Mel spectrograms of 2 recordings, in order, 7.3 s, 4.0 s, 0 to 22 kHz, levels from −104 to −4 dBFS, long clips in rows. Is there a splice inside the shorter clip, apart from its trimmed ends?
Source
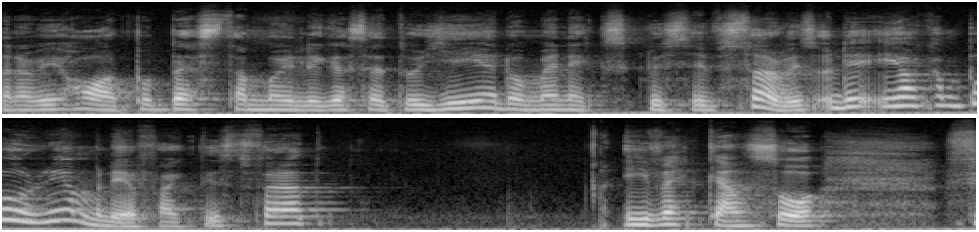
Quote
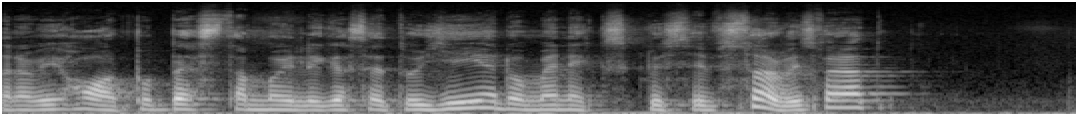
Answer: yes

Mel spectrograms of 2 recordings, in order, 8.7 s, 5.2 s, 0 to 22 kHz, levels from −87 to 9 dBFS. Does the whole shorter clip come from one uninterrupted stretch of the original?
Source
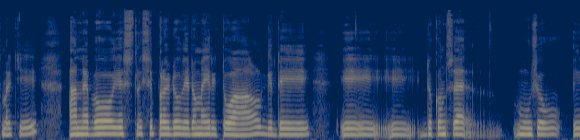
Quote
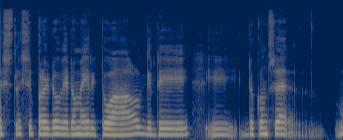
no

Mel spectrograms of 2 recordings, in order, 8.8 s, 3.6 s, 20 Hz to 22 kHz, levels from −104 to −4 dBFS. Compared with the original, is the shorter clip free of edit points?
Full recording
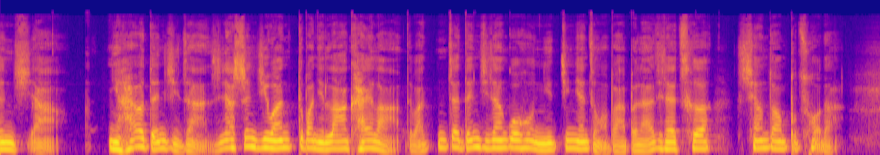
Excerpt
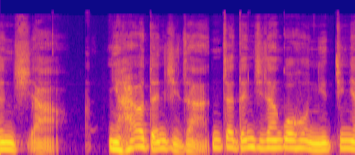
no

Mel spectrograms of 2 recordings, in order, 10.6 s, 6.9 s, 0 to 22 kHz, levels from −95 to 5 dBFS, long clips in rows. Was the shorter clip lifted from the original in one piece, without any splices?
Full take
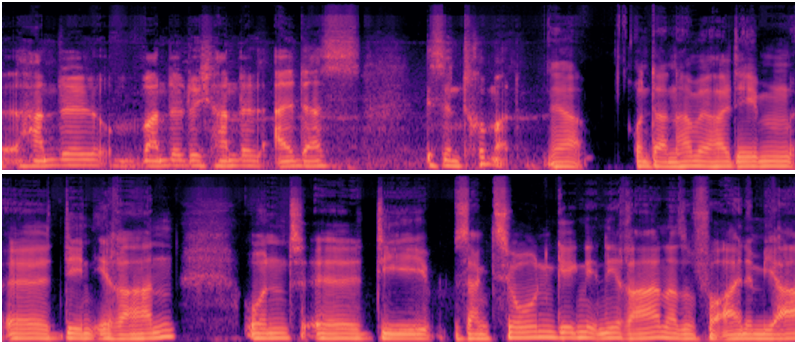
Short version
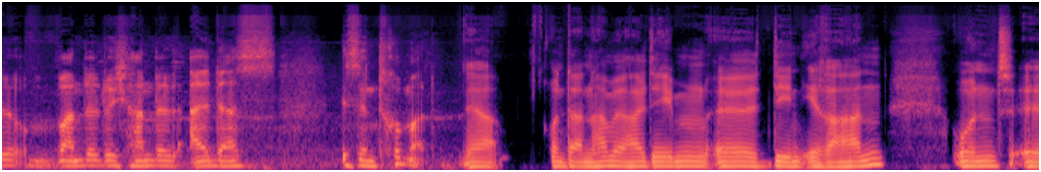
yes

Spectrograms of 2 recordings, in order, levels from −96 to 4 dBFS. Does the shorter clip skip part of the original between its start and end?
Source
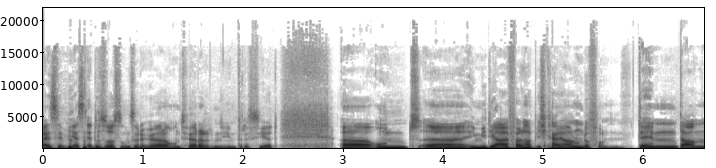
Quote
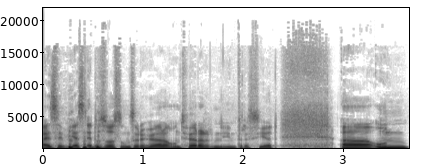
no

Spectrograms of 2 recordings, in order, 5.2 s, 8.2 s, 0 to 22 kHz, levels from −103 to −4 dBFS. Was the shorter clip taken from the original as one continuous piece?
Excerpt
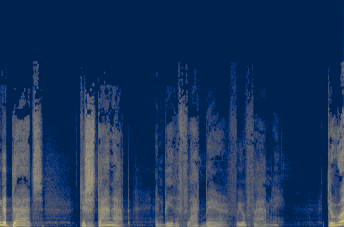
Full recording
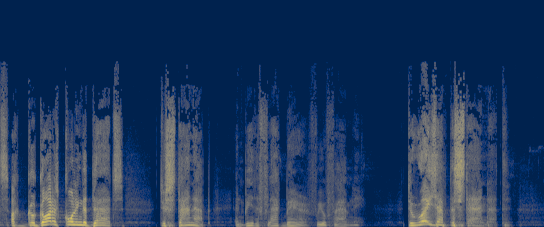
yes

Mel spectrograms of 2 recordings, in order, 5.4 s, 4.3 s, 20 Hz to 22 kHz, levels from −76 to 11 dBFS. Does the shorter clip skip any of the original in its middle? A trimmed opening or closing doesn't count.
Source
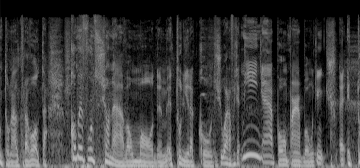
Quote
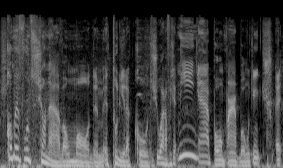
no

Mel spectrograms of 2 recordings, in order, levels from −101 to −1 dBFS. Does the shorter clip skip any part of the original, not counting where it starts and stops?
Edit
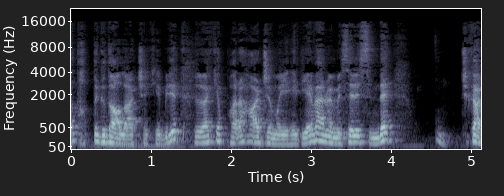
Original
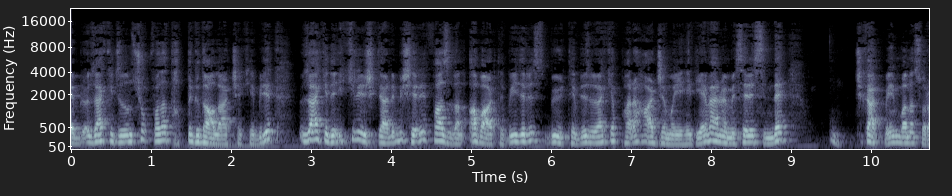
yes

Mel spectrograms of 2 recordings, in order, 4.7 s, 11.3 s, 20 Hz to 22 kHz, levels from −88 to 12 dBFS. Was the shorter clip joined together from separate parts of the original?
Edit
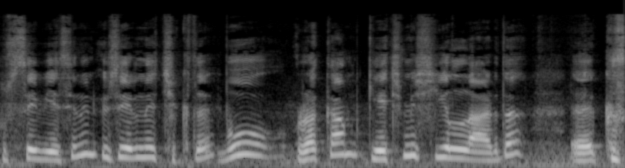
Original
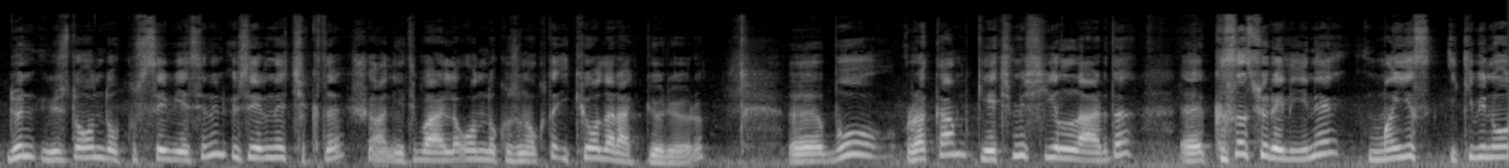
yes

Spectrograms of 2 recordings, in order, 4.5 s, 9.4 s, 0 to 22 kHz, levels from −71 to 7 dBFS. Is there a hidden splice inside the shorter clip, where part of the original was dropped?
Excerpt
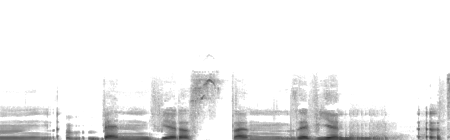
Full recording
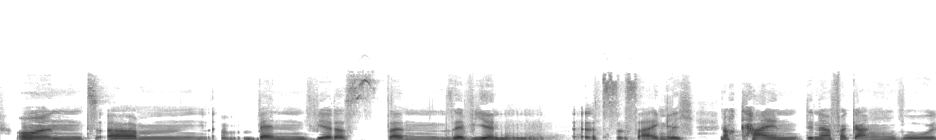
no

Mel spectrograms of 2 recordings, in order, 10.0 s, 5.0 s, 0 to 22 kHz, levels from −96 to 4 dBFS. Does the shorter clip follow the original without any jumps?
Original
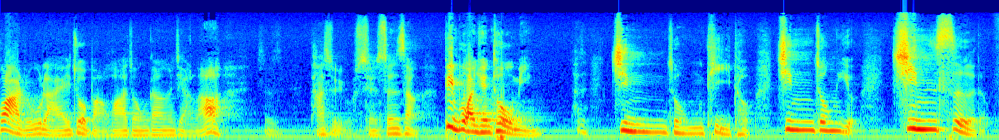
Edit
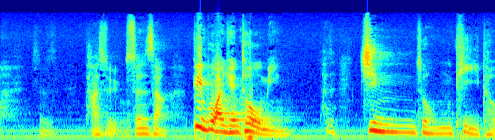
no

